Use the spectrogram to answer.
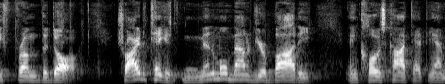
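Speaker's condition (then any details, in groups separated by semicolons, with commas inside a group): No condition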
